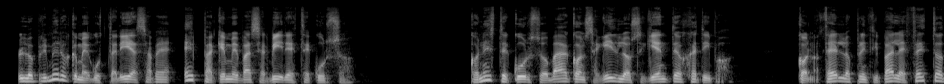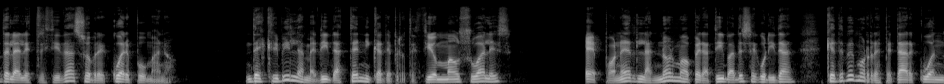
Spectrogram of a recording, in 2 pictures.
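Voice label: locutor andaluz spanish voiceover, male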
